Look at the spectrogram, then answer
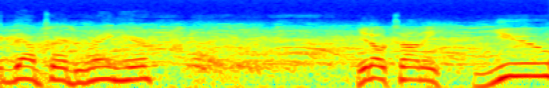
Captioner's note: crowd clamoring; blows thudding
